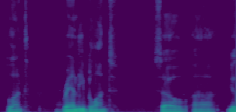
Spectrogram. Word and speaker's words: Blount: say your last name you say it blunt blunt Randy blunt so uh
